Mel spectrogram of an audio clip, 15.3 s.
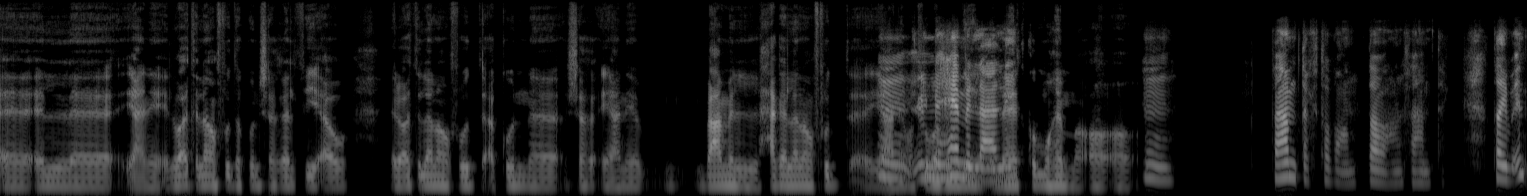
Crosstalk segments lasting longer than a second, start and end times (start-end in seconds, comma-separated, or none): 8.8-10.2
